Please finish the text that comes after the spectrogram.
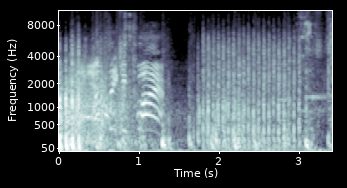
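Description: Gunfire in the video game Call of Duty Modern Warfare: dense, rapid automatic fire crackles continuously, with other battle sounds mixed in.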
